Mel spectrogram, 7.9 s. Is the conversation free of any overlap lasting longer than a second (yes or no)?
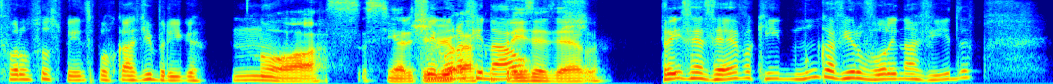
no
